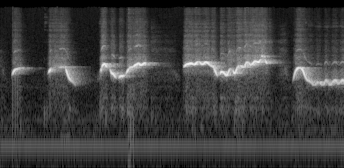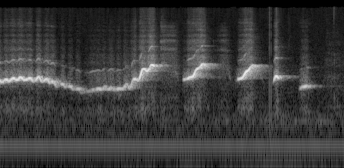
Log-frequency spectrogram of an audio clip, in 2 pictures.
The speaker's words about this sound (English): You never even realized that you'd been practicing, but at that moment, you blew your whistle louder and clearer than ever.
